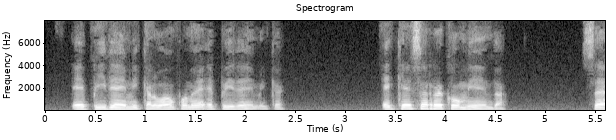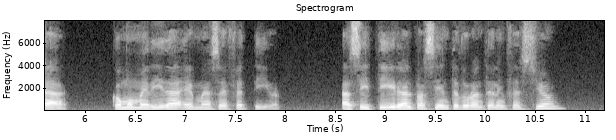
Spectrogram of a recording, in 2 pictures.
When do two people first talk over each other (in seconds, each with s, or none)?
none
